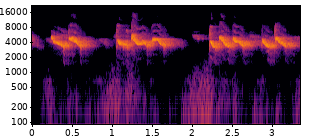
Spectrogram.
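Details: White-eye singing in warm humid weather, recorded 20 March 2022: three bursts of high, rapid twittering phrases with sliding notes, each about a second long, separated by short pauses, with faint low rustling between bursts.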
